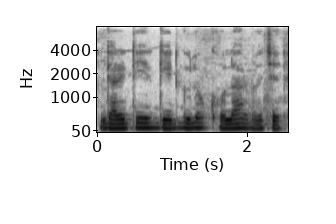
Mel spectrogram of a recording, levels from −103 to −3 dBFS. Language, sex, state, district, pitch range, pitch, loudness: Bengali, male, West Bengal, Cooch Behar, 120-135 Hz, 125 Hz, -14 LUFS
